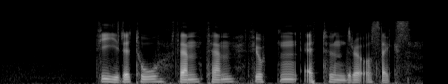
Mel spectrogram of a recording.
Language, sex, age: Norwegian, male, 27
